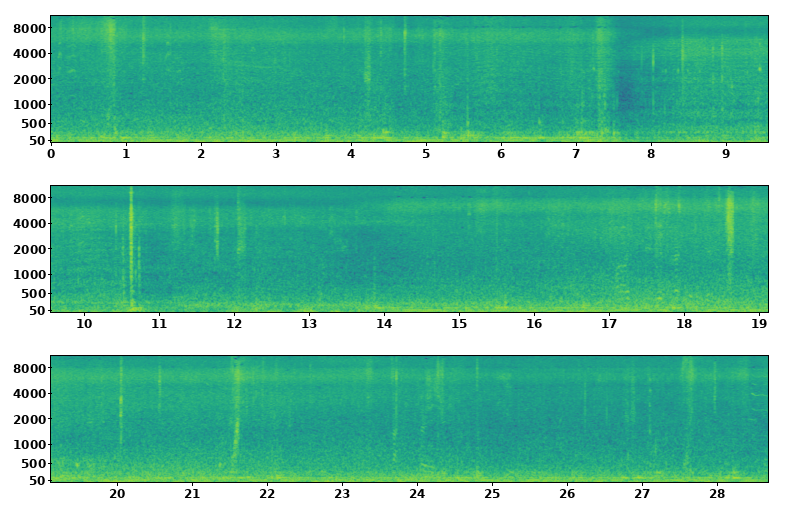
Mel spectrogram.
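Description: Choppy sea water slaps against an inflatable boat's side.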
